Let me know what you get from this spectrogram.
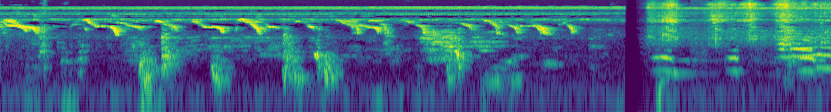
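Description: Bird chirping in the background: a quick run of short, high, falling chirps, several a second, over faint knocks; it cuts off abruptly about four and a half seconds in.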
